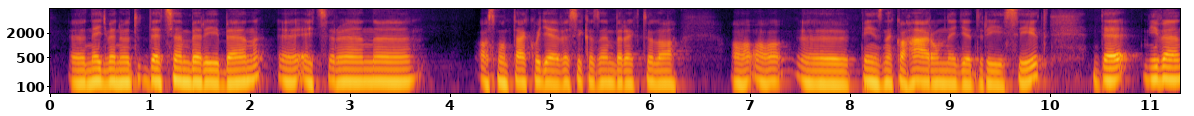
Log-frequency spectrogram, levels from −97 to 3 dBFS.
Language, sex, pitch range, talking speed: Hungarian, male, 125-140 Hz, 95 wpm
